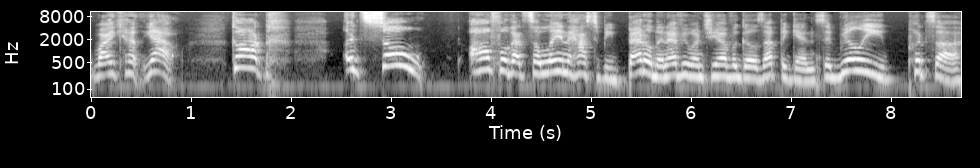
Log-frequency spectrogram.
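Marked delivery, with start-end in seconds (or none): 1.4-8.7 dripping, mock-serious, mocking sarcastic tone. Discussing a book with another speaker: sarcastic. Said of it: "I'm just being sarcastic".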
